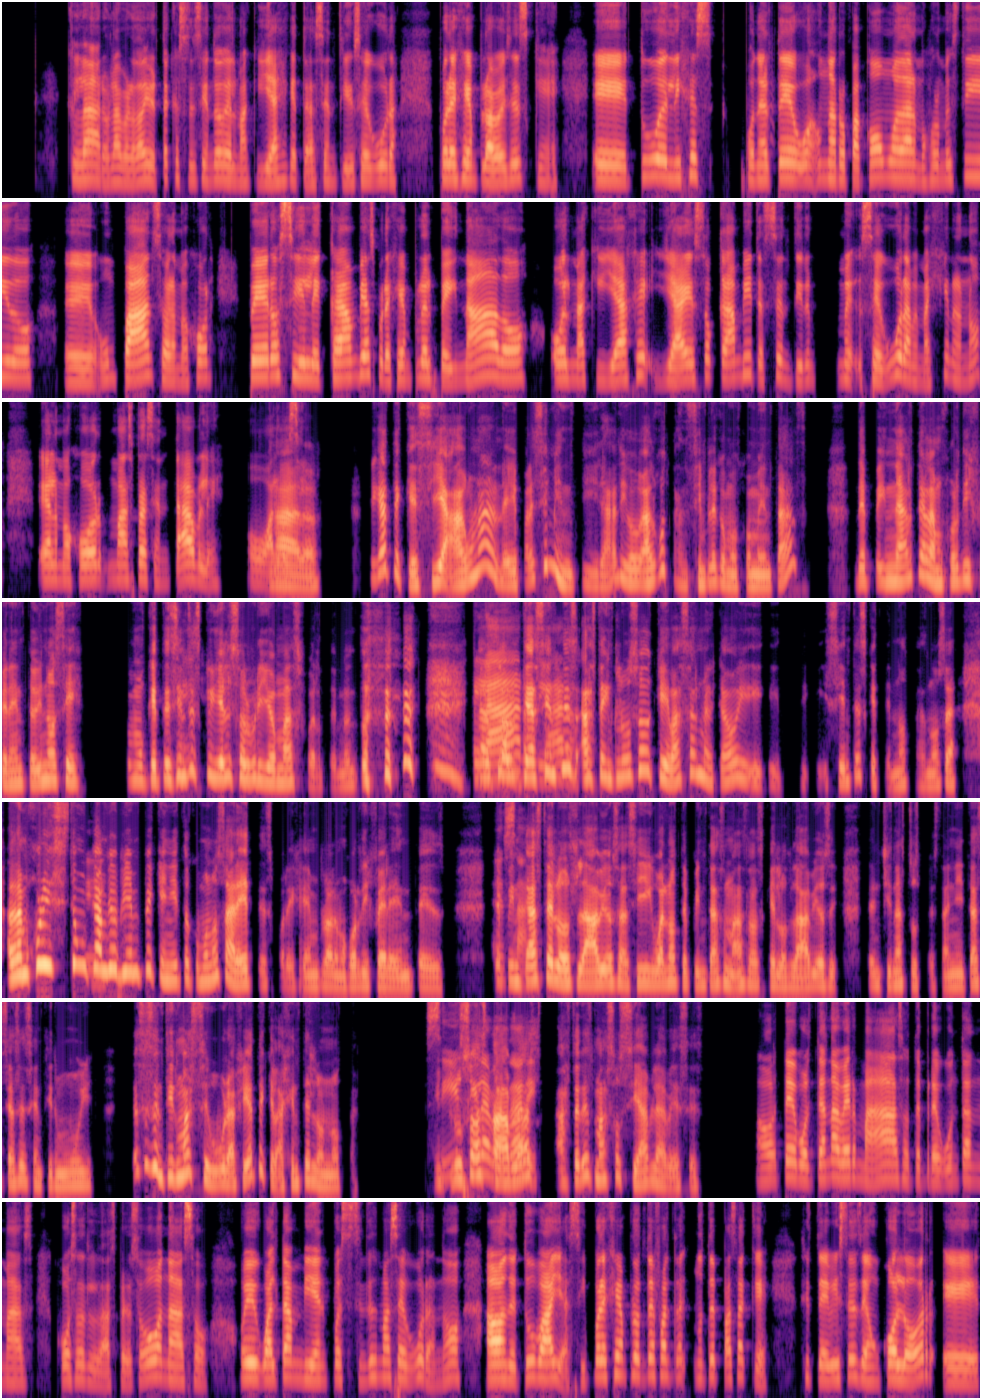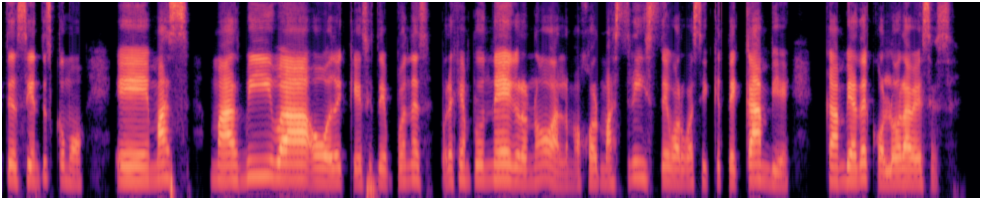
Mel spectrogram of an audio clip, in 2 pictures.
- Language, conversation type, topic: Spanish, podcast, ¿Qué prendas te hacen sentir más seguro?
- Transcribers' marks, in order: other background noise; tapping; in English: "pants"; laughing while speaking: "Entonces"; chuckle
